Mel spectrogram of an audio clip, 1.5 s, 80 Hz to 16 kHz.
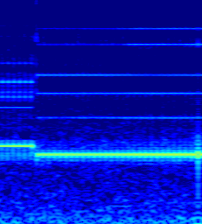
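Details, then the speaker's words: Insta360 Ace Pro action camera that froze mid-recording and will not record: a steady high-pitched tone that jumps slightly in pitch, then holds constant. It is abnormal, and the noise stopped once the camera was powered off and on again. "It's not letting me press record and it's just making this weird noise."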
